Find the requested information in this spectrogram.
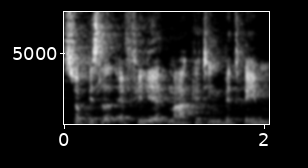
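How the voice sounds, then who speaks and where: In a slight Austrian accent, a man talks at a medium pitch with fairly even intonation. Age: 20s. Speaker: agency founder. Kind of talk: interview. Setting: live video stream. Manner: many fillers (äh, ähm).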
